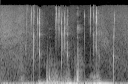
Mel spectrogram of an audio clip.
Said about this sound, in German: Wir könnten auch ein bisschen so ASMR machen. Aber dann müssen wir so schmatzen, so nah Mikrofon. Stimmt. Hört man das? Ja, ich glaube schon. Warte, ich mach's nochmal.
